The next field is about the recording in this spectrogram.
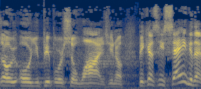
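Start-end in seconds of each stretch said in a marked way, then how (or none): none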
